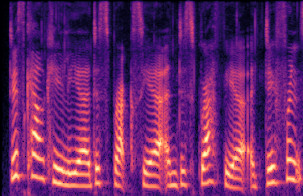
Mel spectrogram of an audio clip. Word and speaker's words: dyscalculia: it pronounced in different ways, but the correct pronunciation is dyscalculia.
